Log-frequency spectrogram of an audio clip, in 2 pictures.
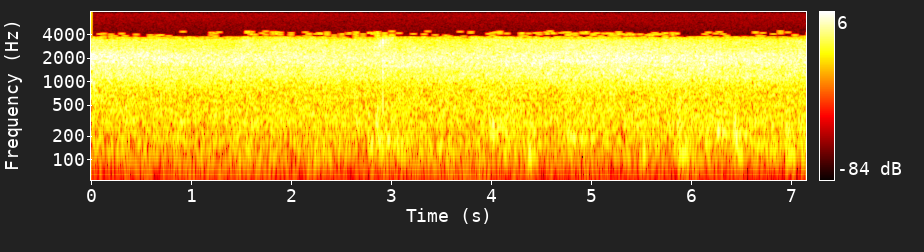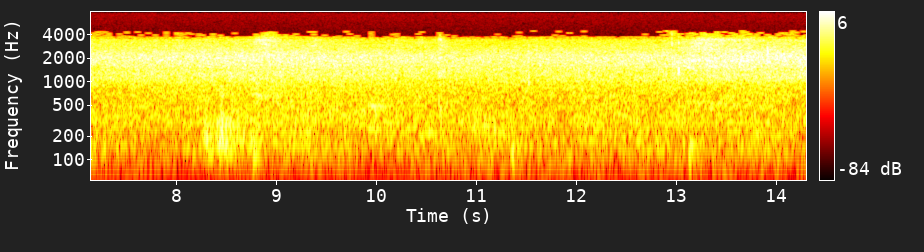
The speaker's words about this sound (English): We can hear the rain on the roof as we listen to the rain.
